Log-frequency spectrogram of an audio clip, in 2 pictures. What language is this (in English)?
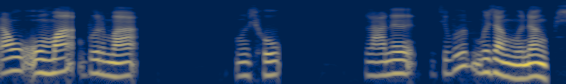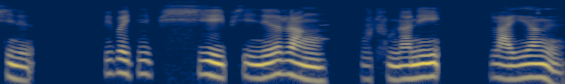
Bodo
